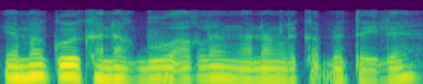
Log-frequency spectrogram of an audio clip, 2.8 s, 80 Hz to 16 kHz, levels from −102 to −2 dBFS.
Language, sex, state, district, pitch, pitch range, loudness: Wancho, male, Arunachal Pradesh, Longding, 115 Hz, 110-125 Hz, -16 LUFS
